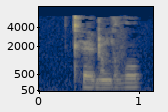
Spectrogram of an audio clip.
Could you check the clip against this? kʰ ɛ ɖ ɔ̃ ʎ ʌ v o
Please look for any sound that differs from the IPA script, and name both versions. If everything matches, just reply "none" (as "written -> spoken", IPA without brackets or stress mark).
none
